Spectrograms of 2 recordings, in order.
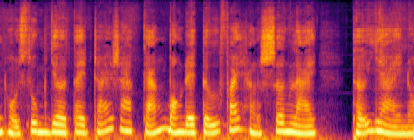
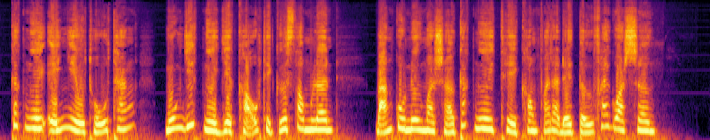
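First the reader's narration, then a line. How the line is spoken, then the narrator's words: Defiant shout. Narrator (Vietnamese): Nhạc Linh Sang la lên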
